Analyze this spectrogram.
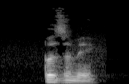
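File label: "bosomy", US English; pronunciations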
